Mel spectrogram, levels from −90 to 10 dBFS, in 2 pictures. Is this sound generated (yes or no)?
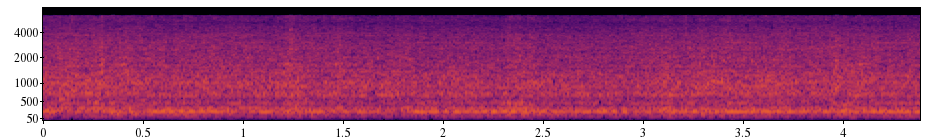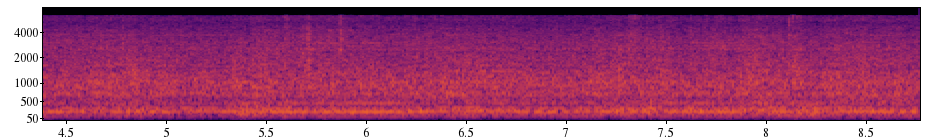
no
